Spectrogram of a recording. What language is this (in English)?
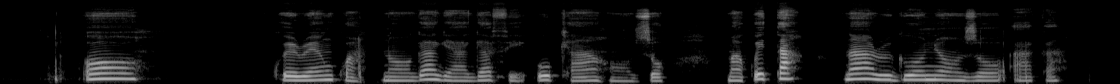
Igbo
